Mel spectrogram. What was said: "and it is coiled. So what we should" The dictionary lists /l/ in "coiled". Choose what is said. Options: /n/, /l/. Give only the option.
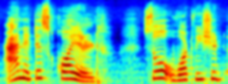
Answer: /l/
